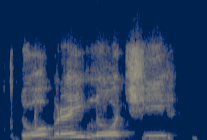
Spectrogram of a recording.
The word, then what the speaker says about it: доброй ночи: Berikutnya, доброй ночи. Доброй ночи. Penekanannya di O yang pertama dan di huruf kedua juga di O-nya.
